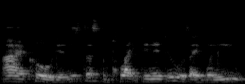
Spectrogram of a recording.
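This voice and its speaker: A man's voice: medium pitch, racing, far from the mic, dull audio. A man in his thirties, a podcast co-host, telling a story in casual chat and acting out the voices of the people in it. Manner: animated storyteller, acts out quoted dialogue.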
